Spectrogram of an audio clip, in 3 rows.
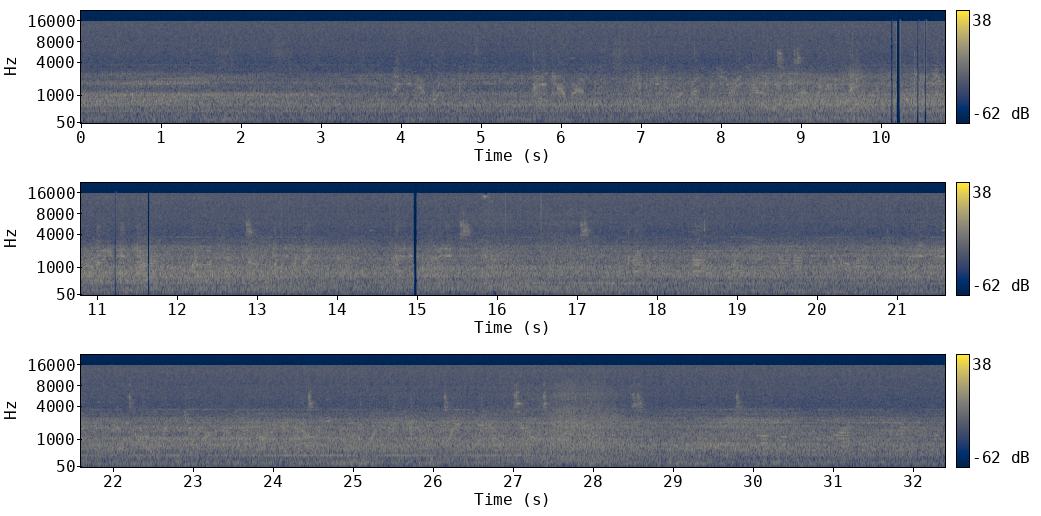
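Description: Boeing 787 Dreamliner's twin turbofan engines running at taxi power as it rolls onto the runway: a steady rumble with a held whine, and a second lower tone that comes in for a while in the second half.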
